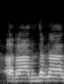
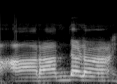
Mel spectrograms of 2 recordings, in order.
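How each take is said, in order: First: ਆਰਾਧਨਾ begun on a short "a"; wrong short vowel. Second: ਆਰਾਧਨਾ with a full long opening "aa"; correct pronunciation. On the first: Teacher marking the wrong form, mispronunciation. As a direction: say ਆਰਾਧਨਾ as "a-raadhna". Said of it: "ਗਲਤ". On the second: Teacher giving the pure form, careful pronunciation. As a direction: open ਆਰਾਧਨਾ on "aa": "aa-raadhna". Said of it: "ਹੀ ਸ਼ੁੱਧ ਉਚਾਰਨ ਹੋਵੇਗਾ". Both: Shown as a demonstration.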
